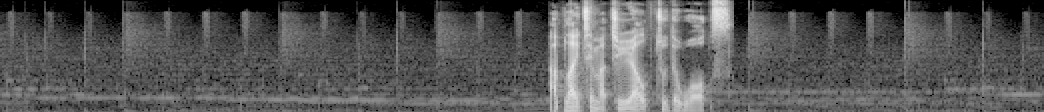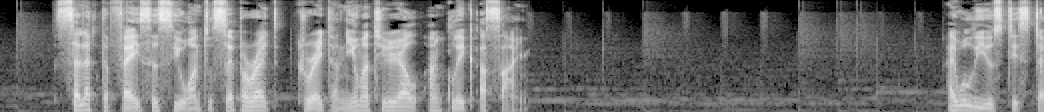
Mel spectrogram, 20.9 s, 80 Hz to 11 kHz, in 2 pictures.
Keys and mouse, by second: 1.2 click, 2.4 ctrl+t, 2.5 click, 2.7 click, 3.0 click, 3.4 click, 7.3 click, 8.1 click, 8.5 click, 8.9 KP_Divide, 9.1 middle drag, 9.5 middle click, 9.9 middle click, 10.2 click, 10.7 middle click, 10.9 shift+click, 12.4 ctrl+z, 12.6 shift+click, 13.6-14.1 middle drag, 14.4 middle click, 15.7 click, 17.4 click, 18.2 click, 18.5 click, 18.7 click, 19.0 click.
